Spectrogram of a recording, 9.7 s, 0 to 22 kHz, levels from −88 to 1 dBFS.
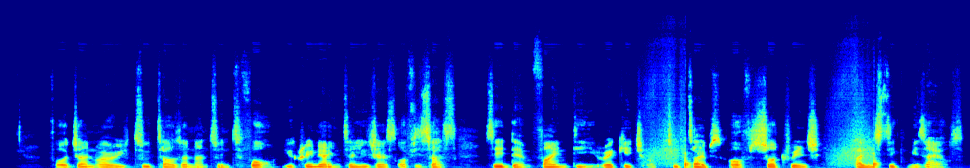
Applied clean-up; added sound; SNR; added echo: neural mask model RNNoise.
